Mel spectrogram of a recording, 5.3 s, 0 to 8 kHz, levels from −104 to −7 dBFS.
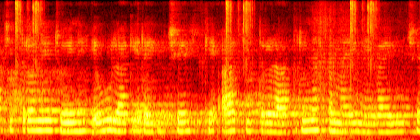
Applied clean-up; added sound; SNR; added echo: none; Coin (dropping); 12 dB; reverberation time 2.7 s.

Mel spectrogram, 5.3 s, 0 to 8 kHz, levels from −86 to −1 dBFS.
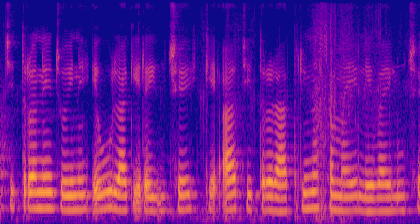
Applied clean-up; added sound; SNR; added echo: none; none; none; none.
